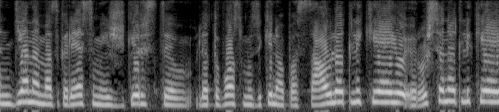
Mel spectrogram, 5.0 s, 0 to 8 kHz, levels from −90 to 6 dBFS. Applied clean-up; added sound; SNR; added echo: none; none; none; none.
